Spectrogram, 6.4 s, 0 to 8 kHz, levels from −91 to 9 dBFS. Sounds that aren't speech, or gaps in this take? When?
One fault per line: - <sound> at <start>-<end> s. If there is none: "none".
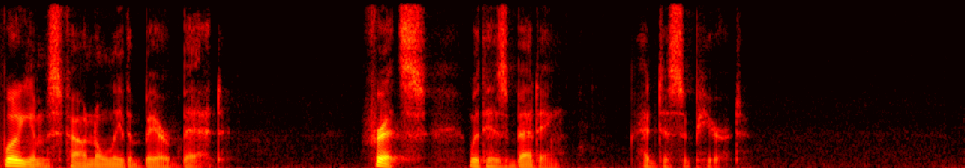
none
